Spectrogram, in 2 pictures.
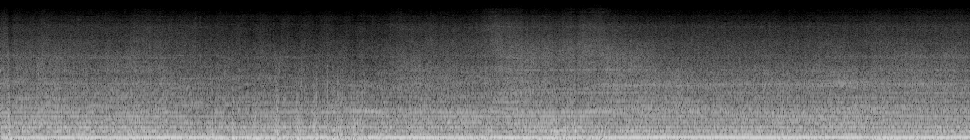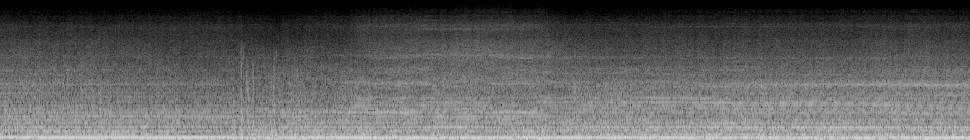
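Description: Small boat outboard motor running at a steady cruising speed, an even low drone. A rushing hiss of wind or water swells twice over it.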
